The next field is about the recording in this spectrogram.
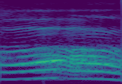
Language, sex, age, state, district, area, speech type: Odia, female, 30-45, Odisha, Khordha, rural, read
